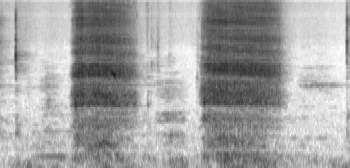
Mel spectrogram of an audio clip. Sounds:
Sniff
